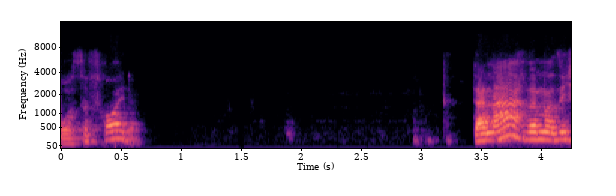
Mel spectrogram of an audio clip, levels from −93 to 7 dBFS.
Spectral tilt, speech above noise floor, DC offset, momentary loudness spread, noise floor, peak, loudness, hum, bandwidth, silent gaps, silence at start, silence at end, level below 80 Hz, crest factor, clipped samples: -7.5 dB/octave; 63 dB; under 0.1%; 10 LU; -85 dBFS; -6 dBFS; -22 LUFS; none; 7.4 kHz; none; 0 s; 0 s; -70 dBFS; 20 dB; under 0.1%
